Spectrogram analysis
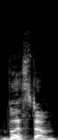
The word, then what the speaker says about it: Blizdom: Is that, did I say it right? Blizdom, yes. Blizdom. Blizdom. There you go.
